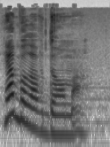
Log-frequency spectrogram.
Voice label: dialogue, Ukrainian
